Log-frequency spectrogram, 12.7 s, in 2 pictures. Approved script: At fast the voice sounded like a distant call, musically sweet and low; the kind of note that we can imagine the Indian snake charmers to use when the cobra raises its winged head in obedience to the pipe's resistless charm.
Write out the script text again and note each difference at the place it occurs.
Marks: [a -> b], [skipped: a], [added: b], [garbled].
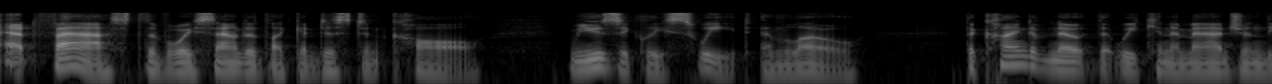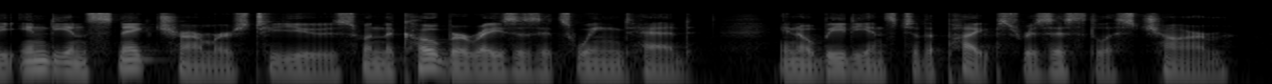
At fast the voice sounded like a distant call, musically sweet and low; the kind of note that we can imagine the Indian snake charmers to use when the cobra raises its winged head in obedience to the pipe's resistless charm.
